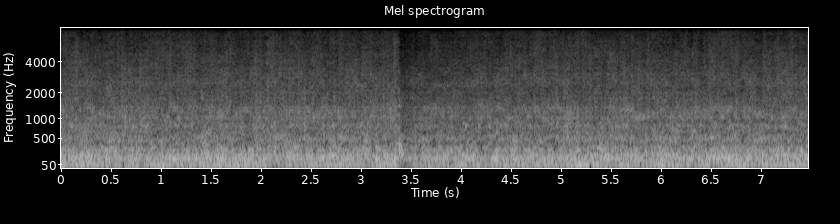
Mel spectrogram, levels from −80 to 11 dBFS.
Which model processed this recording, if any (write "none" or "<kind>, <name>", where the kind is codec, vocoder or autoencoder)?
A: codec, HILCodec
